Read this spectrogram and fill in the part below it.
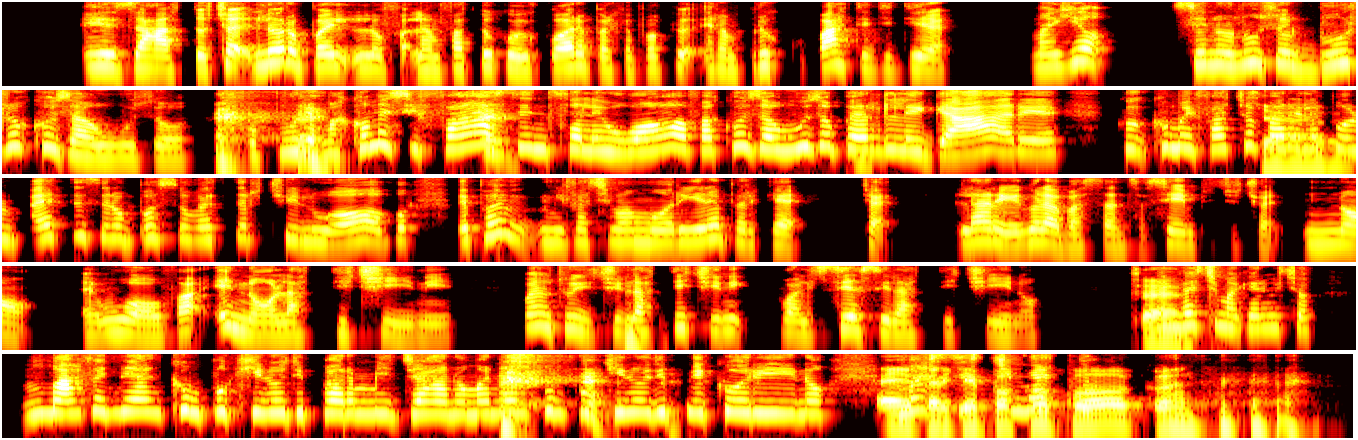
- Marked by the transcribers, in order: "Cioè" said as "ceh"; "proprio" said as "popio"; "dire" said as "die"; chuckle; other background noise; tapping; "cioè" said as "ceh"; "diceva" said as "dicea"; put-on voice: "Ma ve neanche un pochino … se ci metto"; chuckle; chuckle
- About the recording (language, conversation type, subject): Italian, podcast, Come posso far convivere gusti diversi a tavola senza litigare?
